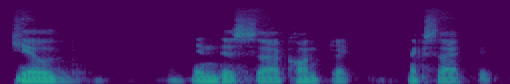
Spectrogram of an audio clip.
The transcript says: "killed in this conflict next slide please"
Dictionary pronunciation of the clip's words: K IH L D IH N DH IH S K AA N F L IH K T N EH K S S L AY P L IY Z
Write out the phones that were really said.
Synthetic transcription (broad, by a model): K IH L D IH N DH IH S K AA N F L IH K T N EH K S S AY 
